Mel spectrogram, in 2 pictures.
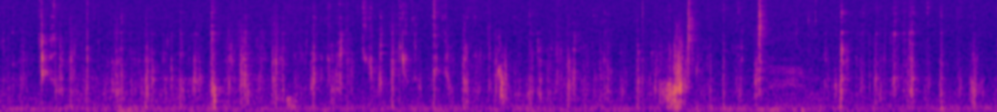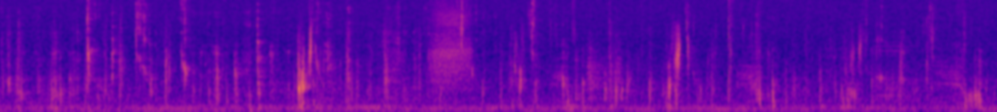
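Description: A person chewing soft glutinous rice cake close to the microphones: a steady run of small mouth clicks and smacks, with two louder ones about ten and twenty seconds in.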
